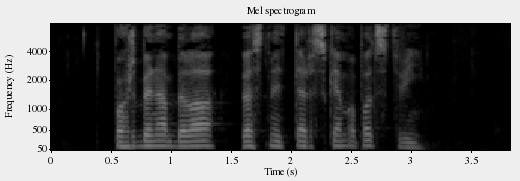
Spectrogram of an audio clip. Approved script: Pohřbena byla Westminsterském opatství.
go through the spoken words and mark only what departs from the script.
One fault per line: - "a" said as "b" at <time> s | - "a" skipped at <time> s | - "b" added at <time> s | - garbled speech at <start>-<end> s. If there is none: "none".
none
